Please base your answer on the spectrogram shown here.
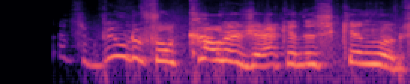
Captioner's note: voiceover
